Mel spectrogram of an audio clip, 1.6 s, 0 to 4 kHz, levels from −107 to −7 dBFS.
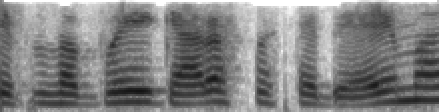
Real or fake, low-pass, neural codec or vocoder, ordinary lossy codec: real; 3.6 kHz; none; MP3, 32 kbps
